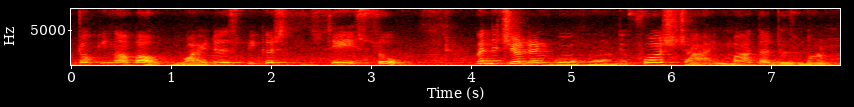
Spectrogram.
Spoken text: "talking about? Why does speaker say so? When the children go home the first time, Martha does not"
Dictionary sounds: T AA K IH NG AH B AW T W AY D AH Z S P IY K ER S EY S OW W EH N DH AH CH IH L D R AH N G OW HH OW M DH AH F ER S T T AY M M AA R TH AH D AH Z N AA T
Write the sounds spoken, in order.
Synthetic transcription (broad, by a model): T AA K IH NG AH B AW T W AY D AH Z S P IY K ER S EY S OW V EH N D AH CH IH L D R AH N G OW HH OW M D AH F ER S T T AY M M AA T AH D AH Z N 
